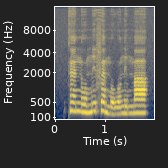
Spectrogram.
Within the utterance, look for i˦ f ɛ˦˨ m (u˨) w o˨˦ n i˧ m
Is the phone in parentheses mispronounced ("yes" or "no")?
yes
